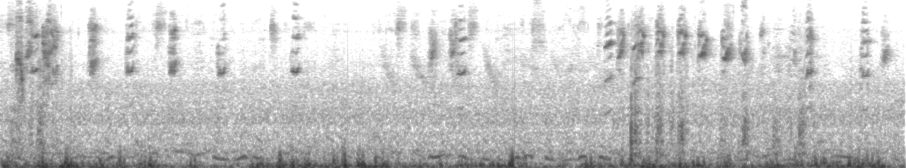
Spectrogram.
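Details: Two young bulbuls, found lost near a roadside and being hand-fed, give thin, high, rapid chirps in short bursts, growing busier toward the end, over loud low rumbling handling noise and a faint murmuring voice.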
